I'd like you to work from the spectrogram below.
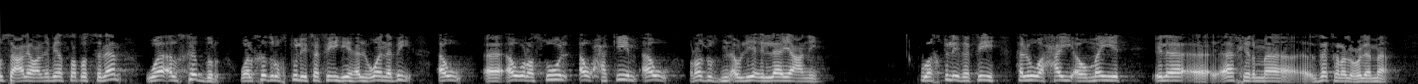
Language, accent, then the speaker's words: Arabic; Egypt; وحصل عندنا في مصر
